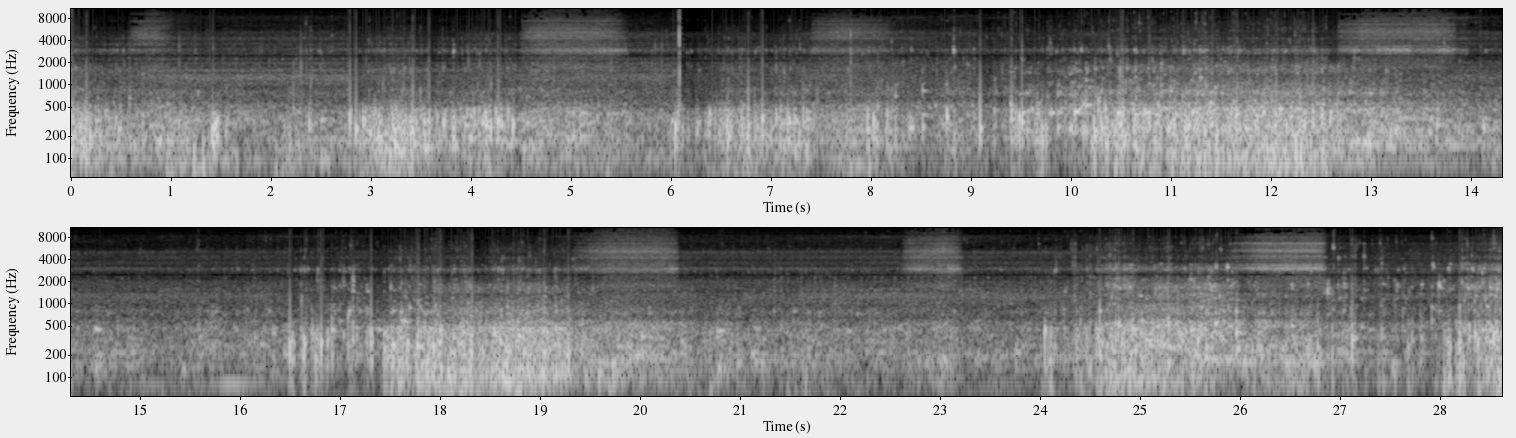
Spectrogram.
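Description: Scuba diver breathing through a regulator underwater, heard through the camera housing: short hissing inhalations alternate with longer low bubbling exhalations, several breaths in all.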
